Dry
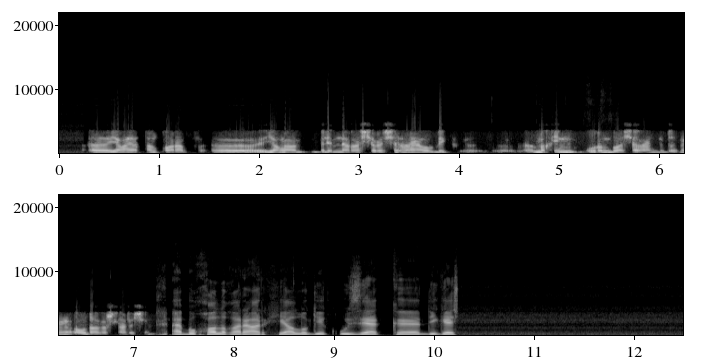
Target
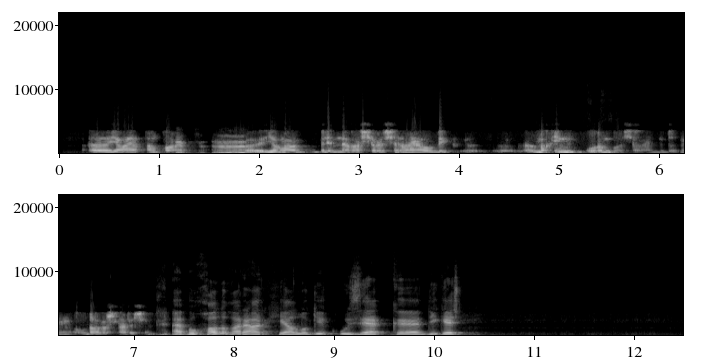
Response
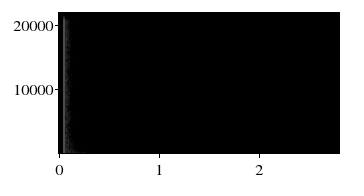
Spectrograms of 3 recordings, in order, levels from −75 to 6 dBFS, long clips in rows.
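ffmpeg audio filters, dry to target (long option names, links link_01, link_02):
-filter_complex "[0:a]asplit=3[link_01][link_02][link_03];[link_01]afade=type=out:start_time=1.16:duration=0.02[link_04];[link_02]aeval=exprs='val(0)*sin(2*PI*610*n/s)':channel_layout=same,afade=type=in:start_time=1.16:duration=0.02,afade=type=out:start_time=1.86:duration=0.02[link_05];[link_03]afade=type=in:start_time=1.86:duration=0.02[link_06];[link_04][link_05][link_06]amix=inputs=3:normalize=0,asettb=1/sr,asplit=3[link_07][link_08][link_09];[link_07]atrim=end=5.514[link_10];[link_08]atrim=start=5.51:end=6.53,asetpts=PTS-STARTPTS,afade=type=in:duration=0.004:curve=qsin,afade=type=out:start_time=1.016:duration=0.004:curve=qsin,acrossover=split=130|3000[link_11][link_12][link_13];[link_12]acompressor=threshold=-40dB:ratio=2.5[link_14];[link_11][link_14][link_13]amix=inputs=3:normalize=0[link_15];[link_09]atrim=start=6.526[link_16];[link_10][link_15]acrossfade=duration=0.004:curve1=hsin:curve2=qsin[link_17];[link_17][link_16]acrossfade=duration=0.004:curve1=qsin:curve2=hsin,flanger=delay=8.3:depth=1.7:regen=-44:speed=1.4:shape=sinusoidal,agate=range=-33dB:threshold=-49dB:ratio=3:detection=peak,asplit=2[link_18][link_19];[1:a]atrim=start_sample=2205,highshelf=frequency=5100:gain=-9,adelay=32[link_20];[link_19][link_20]afir=irnorm=-1:irlink=0,volume=-7.5dB[link_21];[link_18][link_21]amix=inputs=2:normalize=0"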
